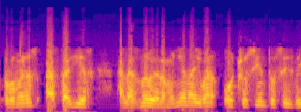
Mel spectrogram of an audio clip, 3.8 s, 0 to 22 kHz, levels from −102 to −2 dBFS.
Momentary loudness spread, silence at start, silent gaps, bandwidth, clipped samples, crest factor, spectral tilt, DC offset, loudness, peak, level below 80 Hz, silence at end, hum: 7 LU; 0.05 s; none; 11.5 kHz; under 0.1%; 14 dB; -5 dB/octave; under 0.1%; -15 LUFS; 0 dBFS; -54 dBFS; 0 s; none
